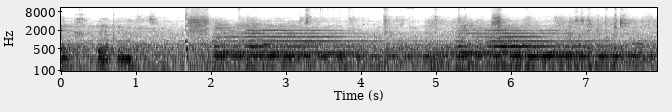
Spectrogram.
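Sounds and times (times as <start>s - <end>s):
speech: 0.5s - 2.6s
clock tower bells ringing the hour in Bologna: 2.0s - 7.9s.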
